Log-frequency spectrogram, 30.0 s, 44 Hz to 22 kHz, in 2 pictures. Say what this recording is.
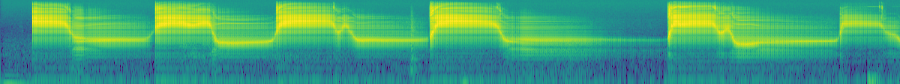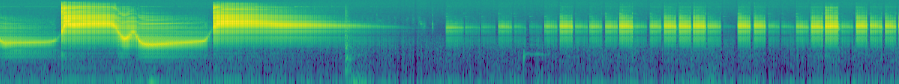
Music > Solo instrument
Vargan solo was recorded on Pixel 6pro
